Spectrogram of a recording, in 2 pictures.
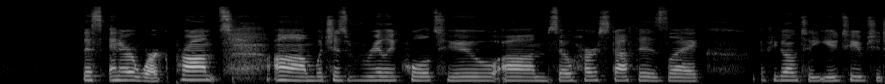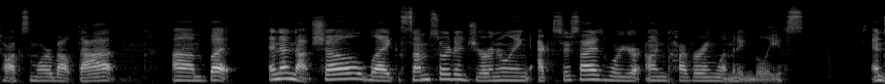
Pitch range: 175-200 Hz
